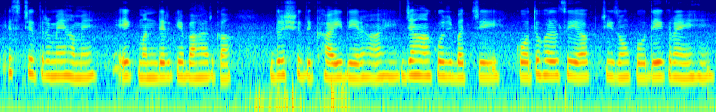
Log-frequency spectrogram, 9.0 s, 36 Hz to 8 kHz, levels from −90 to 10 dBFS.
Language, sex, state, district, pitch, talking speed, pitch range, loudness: Hindi, female, Uttarakhand, Uttarkashi, 200 Hz, 165 wpm, 195-210 Hz, -24 LUFS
